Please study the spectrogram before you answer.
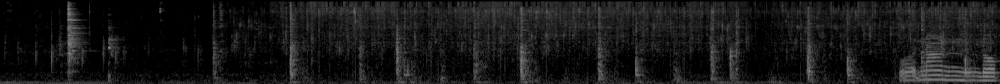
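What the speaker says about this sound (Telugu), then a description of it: "ఇందులో కొబ్బరి ముక్కలు, కిస్మిస్, బాదం పప్పు, జీడిపప్పు," Coconut pieces, raisins, almonds and cashews fry in hot ghee with a steady sizzle, punctuated by repeated scrapes and clinks of a spoon stirring the pan, close and moderately loud throughout.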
